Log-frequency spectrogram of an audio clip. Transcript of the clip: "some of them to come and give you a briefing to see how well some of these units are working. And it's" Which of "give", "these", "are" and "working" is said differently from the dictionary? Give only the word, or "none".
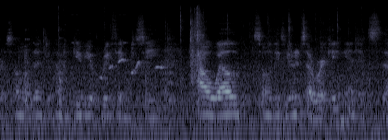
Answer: none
